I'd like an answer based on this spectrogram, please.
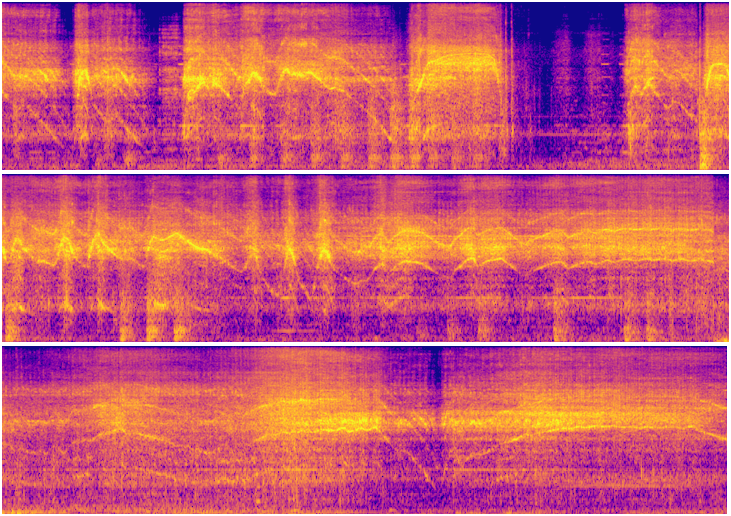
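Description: Electric drive motor and gears of a radio-controlled bus chassis whining. The pitch rises and falls repeatedly as the chassis speeds up and slows down, with a short lull about seven seconds in.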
